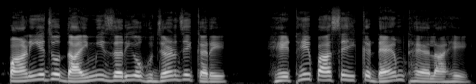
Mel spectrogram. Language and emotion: Sindhi, neutral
